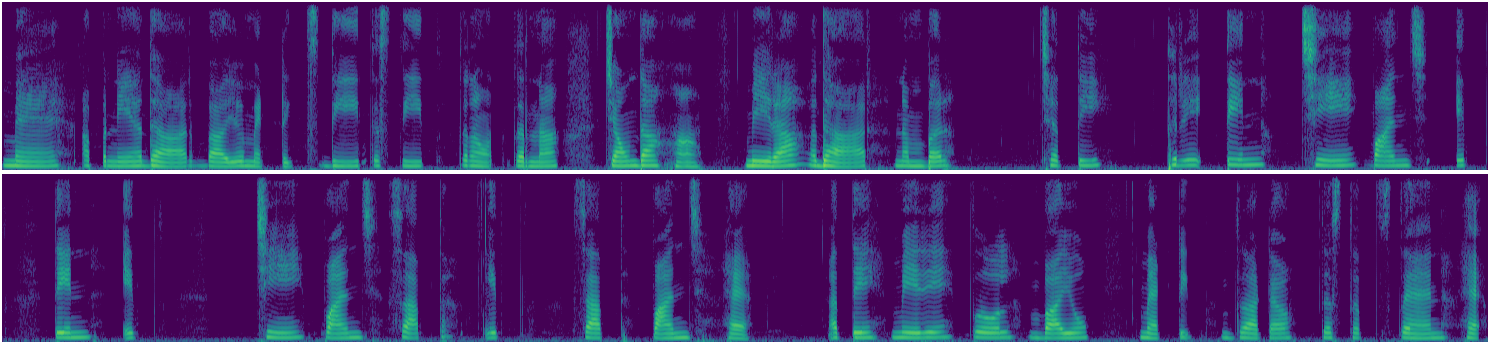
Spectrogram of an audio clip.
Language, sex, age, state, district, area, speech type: Punjabi, female, 18-30, Punjab, Fazilka, urban, read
